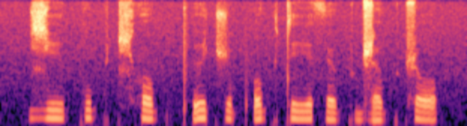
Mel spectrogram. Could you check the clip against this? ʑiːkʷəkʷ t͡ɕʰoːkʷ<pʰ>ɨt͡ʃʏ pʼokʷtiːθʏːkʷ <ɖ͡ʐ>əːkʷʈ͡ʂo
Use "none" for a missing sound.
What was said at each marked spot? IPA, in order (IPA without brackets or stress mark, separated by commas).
pʼ, ɖ͡ʐ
